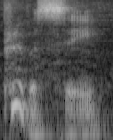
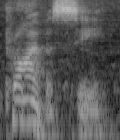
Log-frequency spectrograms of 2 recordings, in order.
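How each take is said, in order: First: It is said with a British pronunciation. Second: It is said with an American pronunciation.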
